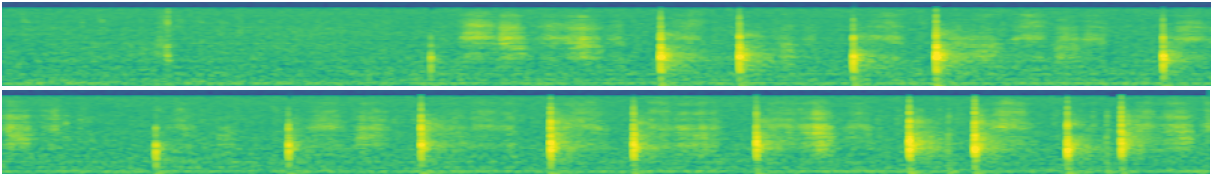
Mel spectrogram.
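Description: Chalk writing on a chalkboard: a string of sharp, irregular taps and short scratches as letters are written, over a steady low hum.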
